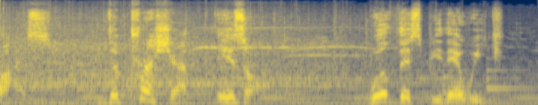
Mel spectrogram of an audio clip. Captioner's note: crowd cheering, applauding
